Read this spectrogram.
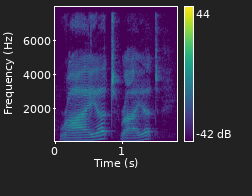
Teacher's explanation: you'll hear there's a little bit of a gliding ya sound there · I says the I diphthong so we have Rye and then letter O is going to be the unstressed schwa · the word Riot is two syllables stressed on the first syllable letter I says the I diphthong so we have Rye and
